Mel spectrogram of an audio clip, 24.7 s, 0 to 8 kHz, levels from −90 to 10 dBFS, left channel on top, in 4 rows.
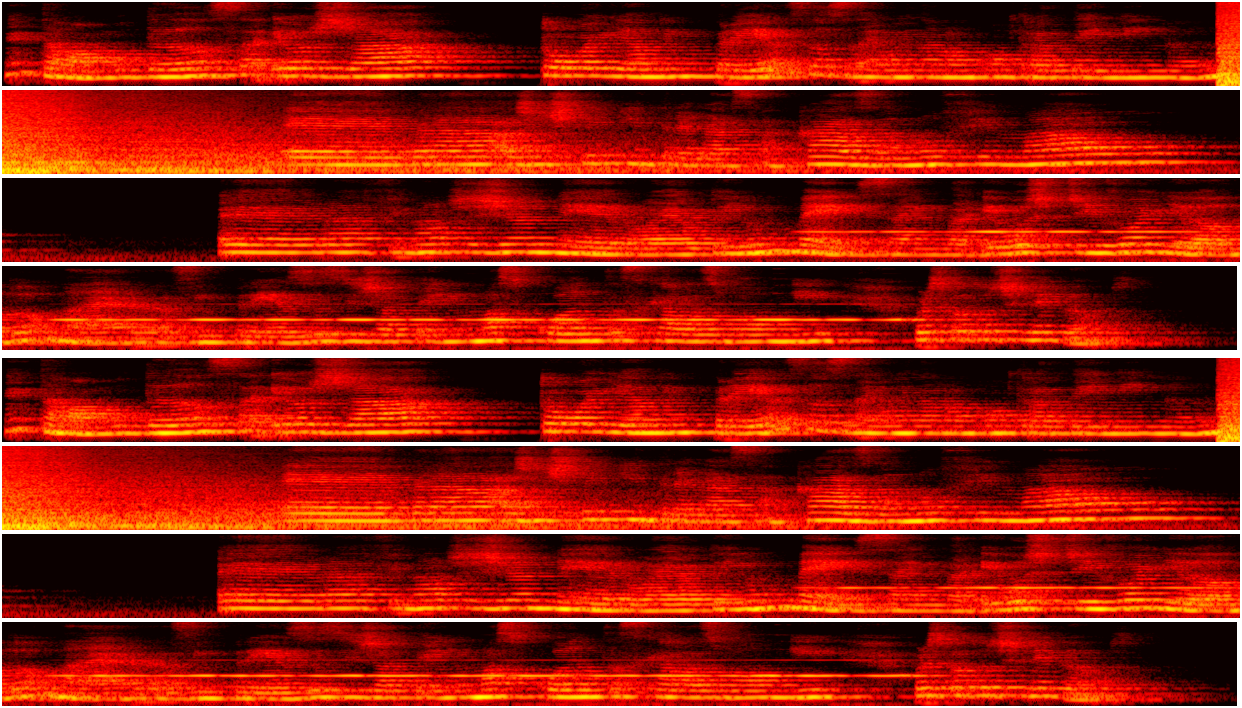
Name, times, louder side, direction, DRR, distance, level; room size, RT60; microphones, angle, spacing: voice 1, 0.0-2.1 2.7-6.3 7.6-12.0 13.5-24.3, right 1 dB, 50° right, -9 dB, 0.8 m, -28 dB
sound 1, 6.1-11.1 11.3-11.5, left 1 dB, 25° left, 0.4 m, -29 dB
Glass, 16.3-23.1, left 1 dB, 45° left, 1.4 m, -32 dB
3.4 x 2.3 x 3.5 m, 1.0 s
head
